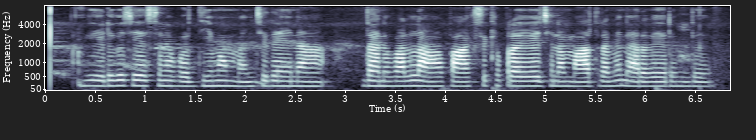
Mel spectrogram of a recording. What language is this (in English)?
Telugu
